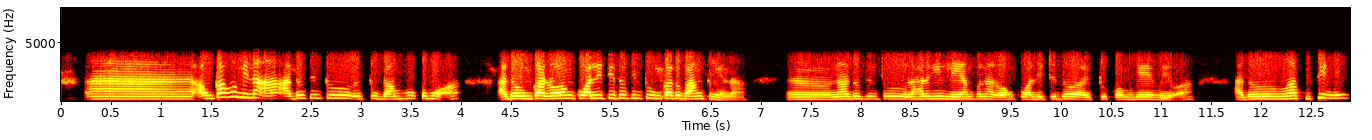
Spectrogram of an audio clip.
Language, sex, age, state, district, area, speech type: Santali, female, 30-45, West Bengal, Birbhum, rural, conversation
